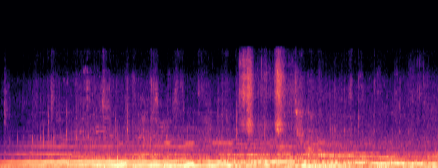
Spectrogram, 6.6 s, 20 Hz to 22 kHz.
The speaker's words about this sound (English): Air raid sirens like the one you just heard have pierced the skies over Ukraine every day since the war began a year ago. Some estimate they've rung 15,000 times, every time warning people of a potential airstrike.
